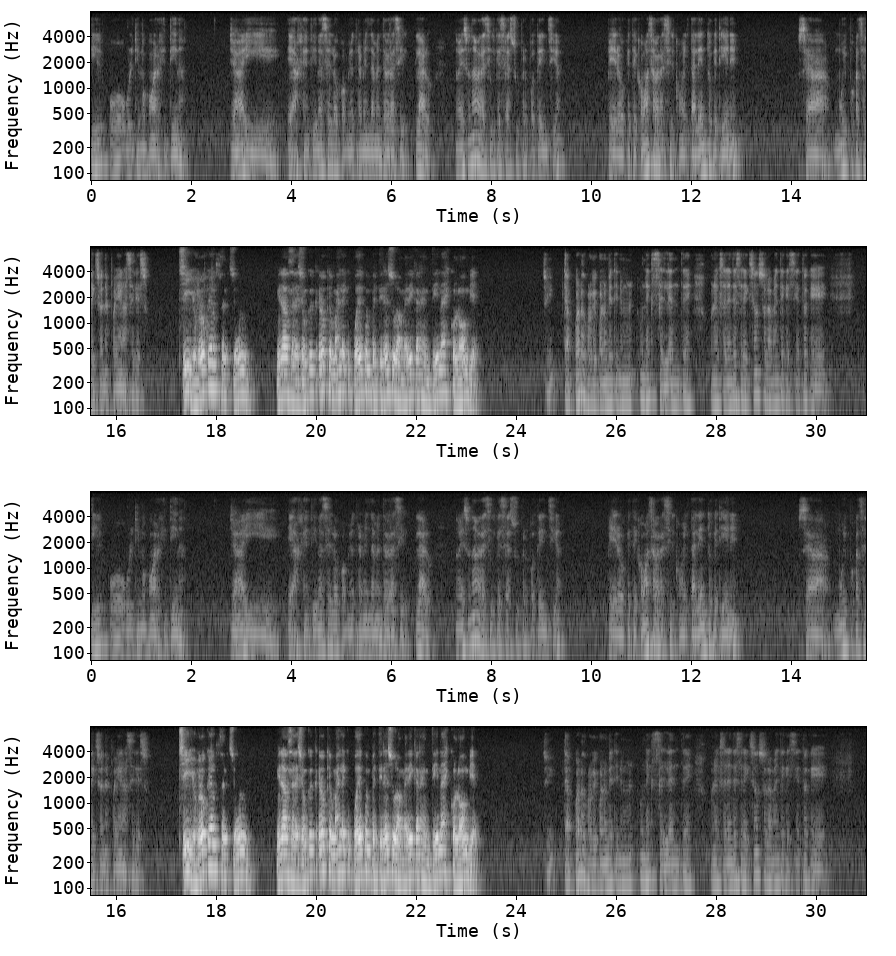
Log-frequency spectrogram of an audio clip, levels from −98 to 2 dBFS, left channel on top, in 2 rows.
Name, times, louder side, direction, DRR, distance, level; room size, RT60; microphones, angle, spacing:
voice 1, 0.0-1.9 2.8-9.4 10.3-13.0 14.1-16.6 17.5-17.9 24.5-30.8, left 3 dB, 60° left, 2.3 m, -41 dB
voice 2, 17.3-18.7 19.2-23.2, right 3 dB, 65° right, 0.9 m, -23 dB
12.0 x 5.4 x 2.3 m
head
